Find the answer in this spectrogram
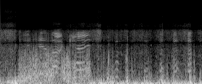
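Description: Wind buffeting the microphone on a sailing yacht under way, over the rush of water along the hull.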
